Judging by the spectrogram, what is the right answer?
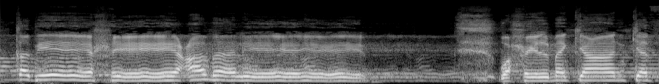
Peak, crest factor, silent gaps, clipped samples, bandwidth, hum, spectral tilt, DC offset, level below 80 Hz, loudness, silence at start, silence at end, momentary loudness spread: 0 dBFS; 10 dB; none; under 0.1%; 11.5 kHz; none; -5.5 dB/octave; under 0.1%; -54 dBFS; -10 LUFS; 0 s; 0 s; 17 LU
